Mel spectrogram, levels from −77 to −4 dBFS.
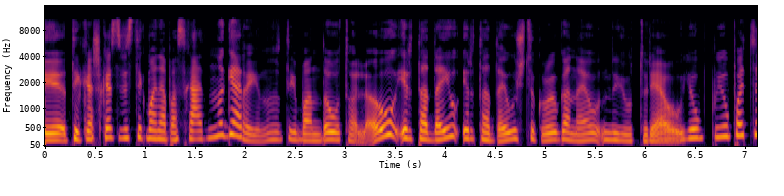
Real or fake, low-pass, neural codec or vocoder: fake; 10.8 kHz; codec, 24 kHz, 3.1 kbps, DualCodec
